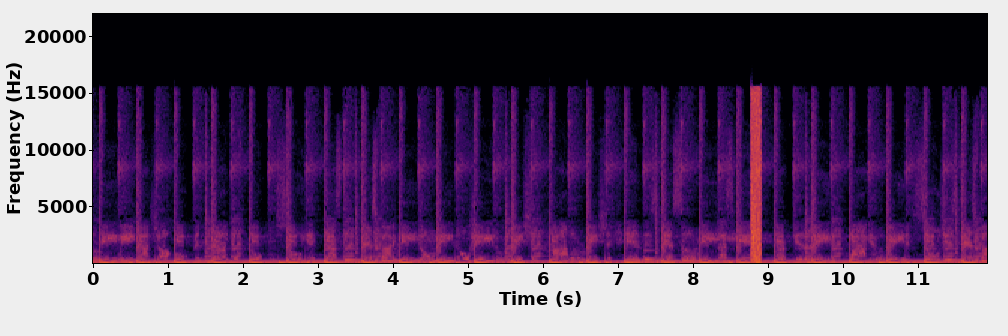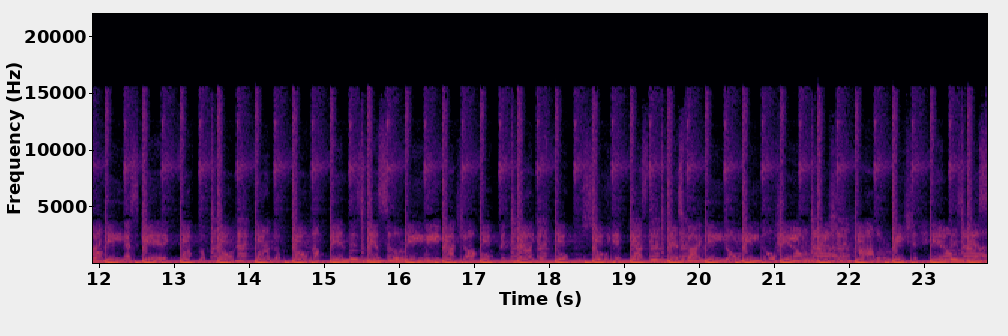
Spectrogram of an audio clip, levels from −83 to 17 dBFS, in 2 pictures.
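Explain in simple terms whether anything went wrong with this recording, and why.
Samples built from the wrong bytes, from 8.78 to 8.91 s: for about a tenth of a second, each sample's bytes were joined wrongly, so tiny fast-changing details became the main signal, producing a sudden burst of loud, harsh noise.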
